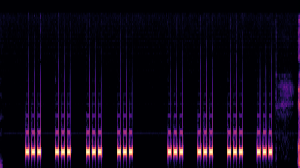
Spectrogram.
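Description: Morse code sidetone keyed by the dot pendulum of a Begali Intrepid semi-automatic bug: eight quick bursts of dits in a steady mid-pitched beep, four bursts, a short pause, then four more. The dits are being sent to set the dot weight (dit length against the space between) by ear, and to the operator's ear they sound very nice.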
